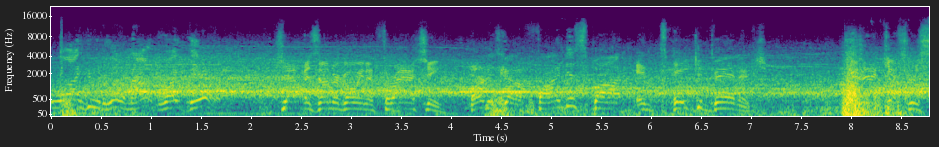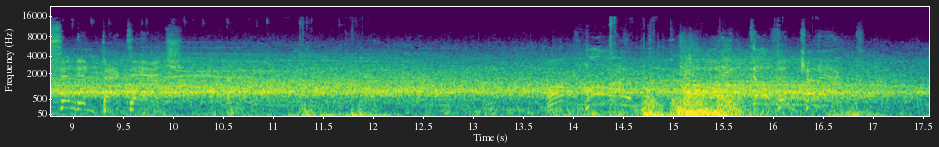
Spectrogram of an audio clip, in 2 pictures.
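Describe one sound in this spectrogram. A crowd cheers steadily.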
